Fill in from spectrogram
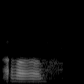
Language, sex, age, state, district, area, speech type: Assamese, male, 18-30, Assam, Charaideo, rural, conversation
